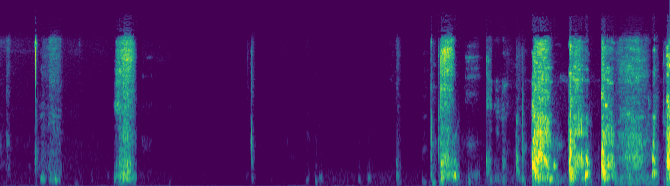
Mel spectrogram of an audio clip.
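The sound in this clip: Coughing and throat clearing on an online community call: two isolated coughs, then a pause and a cluster of harsher coughs and throat-clearing bursts toward the end, with no talk.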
